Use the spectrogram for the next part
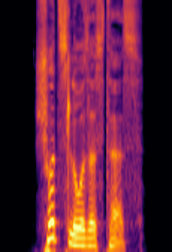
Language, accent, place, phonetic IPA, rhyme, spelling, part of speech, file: German, Germany, Berlin, [ˈʃʊt͡sˌloːzəstəs], -ʊt͡sloːzəstəs, schutzlosestes, adjective, De-schutzlosestes.ogg
- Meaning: strong/mixed nominative/accusative neuter singular superlative degree of schutzlos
